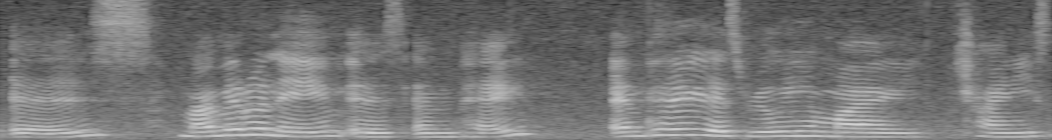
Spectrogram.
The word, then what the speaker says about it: Enpei: They always pronounce like Enpei or or. It's Enpei, E-N-P-E-I, Enpei.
